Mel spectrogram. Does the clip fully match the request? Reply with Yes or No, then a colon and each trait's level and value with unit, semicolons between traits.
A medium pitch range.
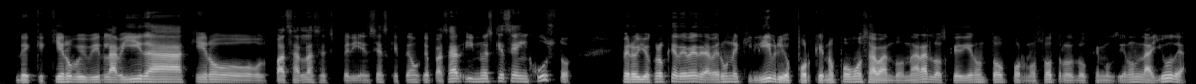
Yes: average, 3.5 semitones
